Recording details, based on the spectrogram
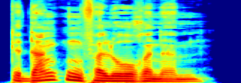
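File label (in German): "gedankenverlorenem", German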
